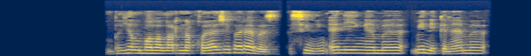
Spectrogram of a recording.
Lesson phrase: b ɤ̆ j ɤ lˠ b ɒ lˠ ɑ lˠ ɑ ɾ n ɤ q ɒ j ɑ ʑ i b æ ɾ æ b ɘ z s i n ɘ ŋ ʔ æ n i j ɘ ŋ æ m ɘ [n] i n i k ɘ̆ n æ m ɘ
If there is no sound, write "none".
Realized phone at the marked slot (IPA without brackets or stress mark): m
